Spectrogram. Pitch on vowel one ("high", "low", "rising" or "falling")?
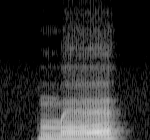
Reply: rising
